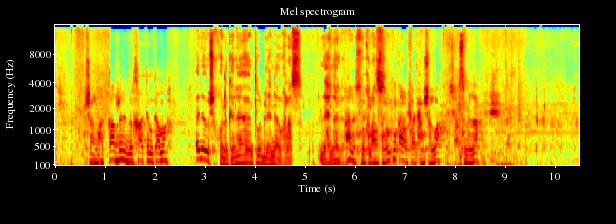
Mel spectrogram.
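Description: A middle-aged man talks with animation nearby.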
